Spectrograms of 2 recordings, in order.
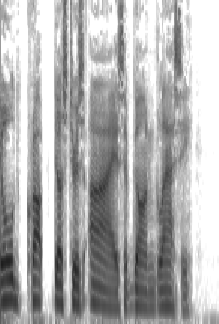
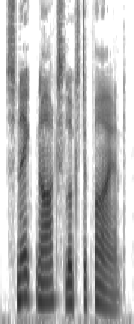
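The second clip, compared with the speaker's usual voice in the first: ordinary delivery, nothing marked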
